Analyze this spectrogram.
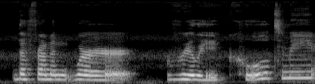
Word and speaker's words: Fremen: think because the fremen and i pronounced them freeman before but the fremen were really cool to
